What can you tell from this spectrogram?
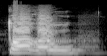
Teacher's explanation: الذین طغوا فی البلاد، طغوا، طا کو بھی اور غین کو بھی دونوں کو پر کر کے پڑھنا ہے، منہ بھر کے پڑھنا ہے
